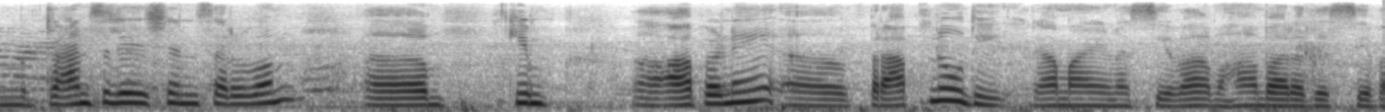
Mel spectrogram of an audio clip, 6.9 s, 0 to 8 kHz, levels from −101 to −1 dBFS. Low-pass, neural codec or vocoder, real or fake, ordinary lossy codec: 7.2 kHz; none; real; none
